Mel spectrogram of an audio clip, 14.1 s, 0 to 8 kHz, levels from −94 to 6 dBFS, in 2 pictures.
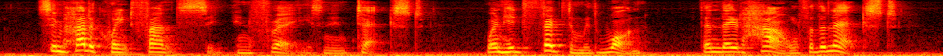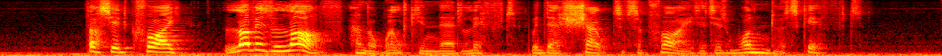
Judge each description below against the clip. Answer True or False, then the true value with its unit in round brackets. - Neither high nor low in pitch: False (195 Hz)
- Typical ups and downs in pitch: False (9.0 semitones)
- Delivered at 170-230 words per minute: True (180 wpm)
